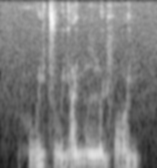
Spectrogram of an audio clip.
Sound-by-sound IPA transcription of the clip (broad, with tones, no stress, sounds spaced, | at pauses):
h uː˨˥ j t͡s uː˨˩ j aː˨ j m ɐ˨ ŋ n̪ ɵ˨˥ ɥ f ɔː˨˩ j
